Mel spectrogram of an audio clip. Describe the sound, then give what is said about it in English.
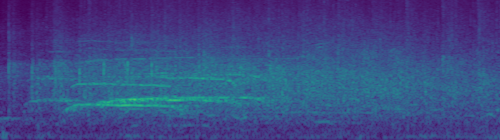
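An audience claps steadily for the patients for about five seconds, a dense, even patter of many hands with a few cheers and whoops rising over it early on before the applause gradually thins slightly. “Let's hear it for our patients.”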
